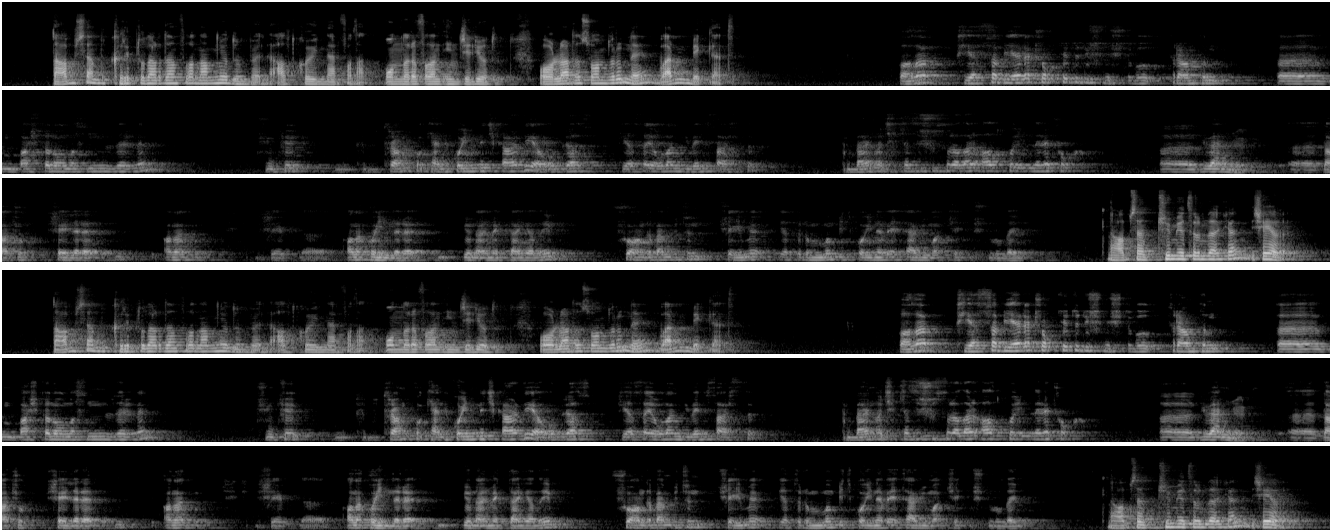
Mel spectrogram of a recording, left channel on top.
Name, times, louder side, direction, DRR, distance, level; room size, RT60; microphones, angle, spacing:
voice 1, 0.5-4.9 5.1-7.2 37.6-39.4, left 2 dB, 55° left, 12 dB, 0.7 m, -23 dB
voice 2, 9.0-12.2 12.7-14.8 15.8-16.3 16.6-19.1 19.4-20.8 21.7-24.1 24.9-25.7 26.1-27.9 28.2-32.1 32.7-36.8, right 2 dB, 55° right, 10 dB, 1.0 m, -31 dB
13.0 x 6.2 x 8.1 m, 0.89 s
head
